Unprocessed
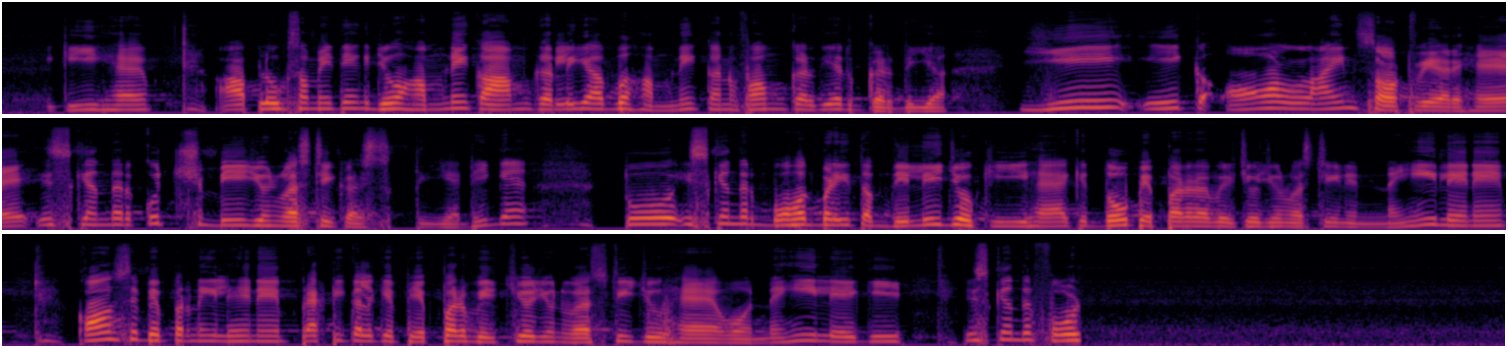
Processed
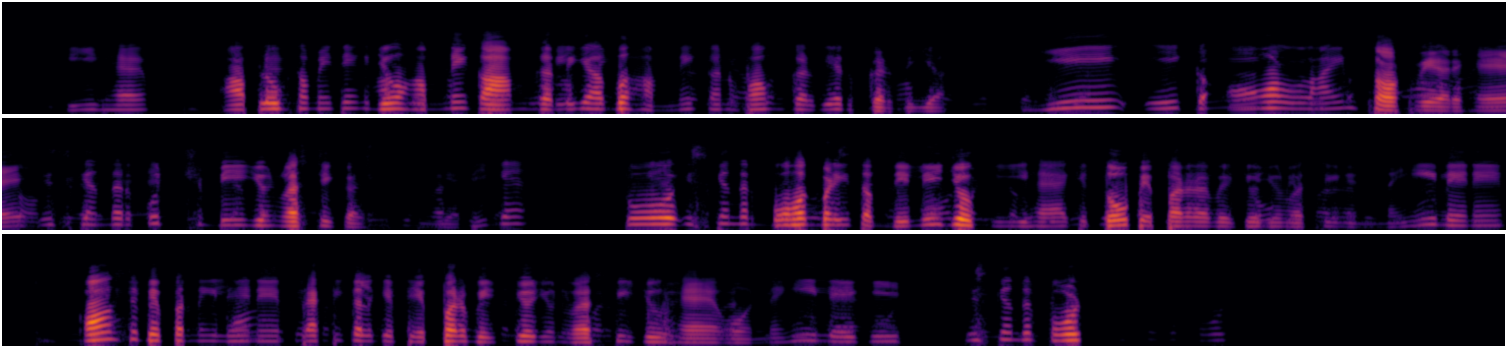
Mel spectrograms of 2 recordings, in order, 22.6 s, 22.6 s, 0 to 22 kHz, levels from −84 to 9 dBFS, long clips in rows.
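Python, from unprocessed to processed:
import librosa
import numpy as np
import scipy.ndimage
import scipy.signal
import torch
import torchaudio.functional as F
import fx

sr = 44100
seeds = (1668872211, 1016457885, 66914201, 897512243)

y = fx.air_absorb(x, sr, metres=82.0)
y = y + 10.0 ** (-15.0 / 20.0) * np.pad(y, (int(732 * sr / 1000.0), 0))[:len(y)]
y = fx.upward_expand(y, sr, threshold_db=-48.0, expansion=2.5)
y = y * librosa.db_to_amplitude(4.0)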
